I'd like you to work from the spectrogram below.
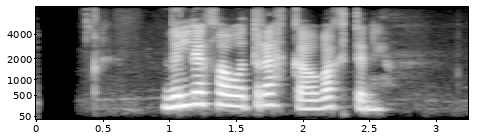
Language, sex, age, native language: Icelandic, female, 30-39, Icelandic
